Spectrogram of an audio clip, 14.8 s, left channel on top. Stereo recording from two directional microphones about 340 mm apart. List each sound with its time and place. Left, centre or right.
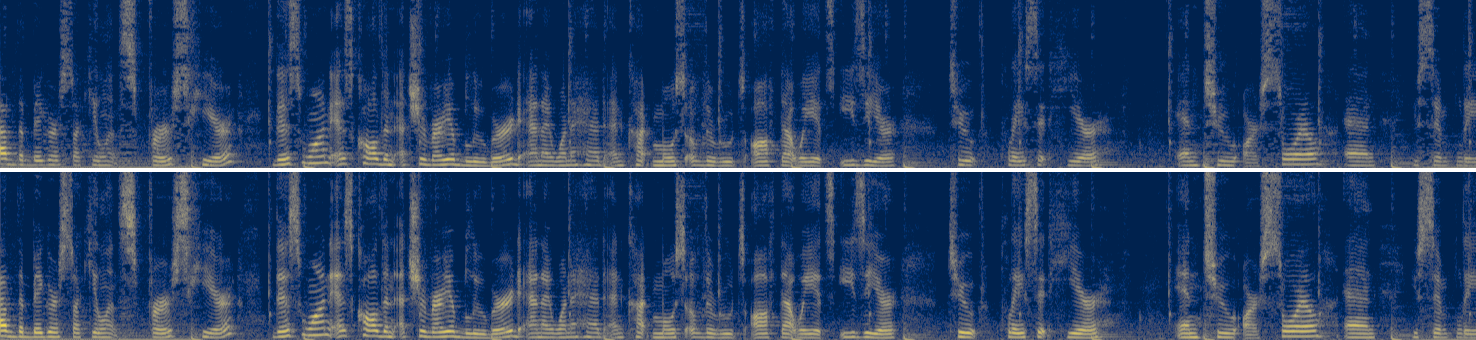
0.0 s a woman's voice: right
